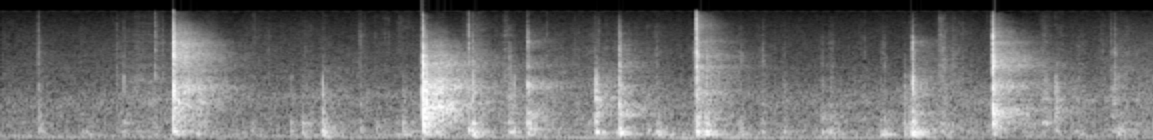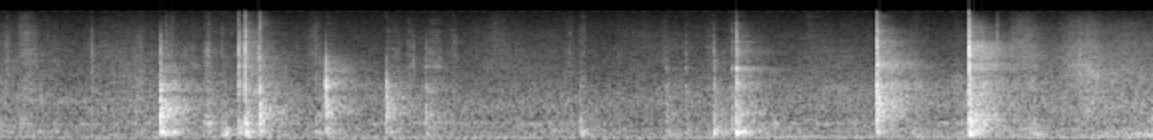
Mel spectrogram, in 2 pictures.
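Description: Plastic clips snap and click as hands pry at a car's engine cover.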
